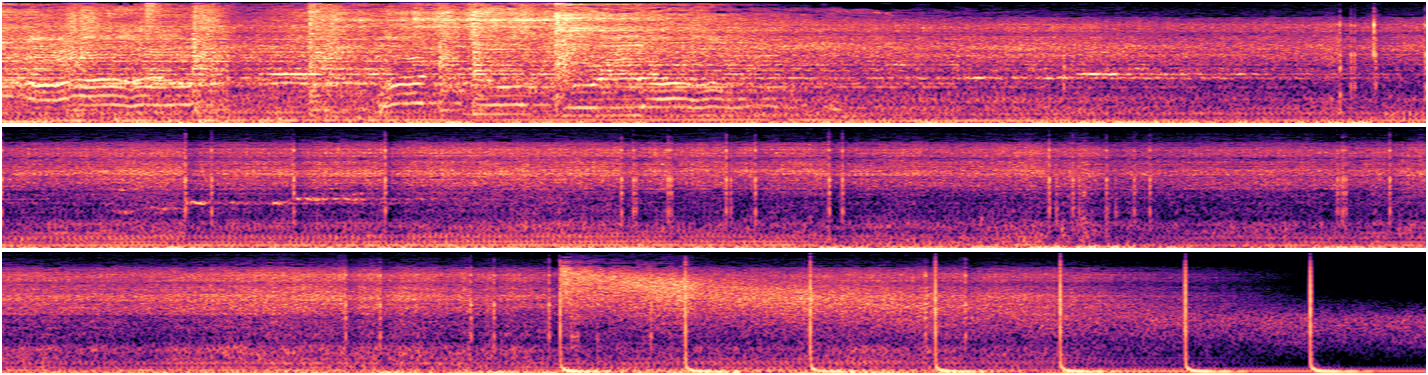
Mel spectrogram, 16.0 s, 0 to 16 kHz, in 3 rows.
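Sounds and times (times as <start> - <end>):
dirt bike engine running: 0.0 - 15.7
heavy thump: 12.8 - 15.9.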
